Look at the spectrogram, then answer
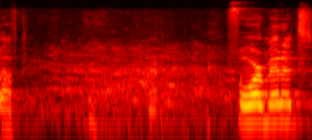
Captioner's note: audience laughing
